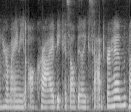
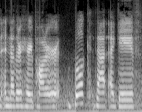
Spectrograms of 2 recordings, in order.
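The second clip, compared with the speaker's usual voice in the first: ordinary talk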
